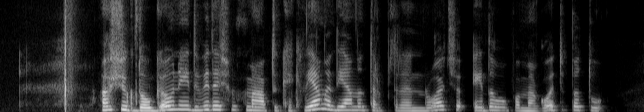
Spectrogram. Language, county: Lithuanian, Panevėžys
